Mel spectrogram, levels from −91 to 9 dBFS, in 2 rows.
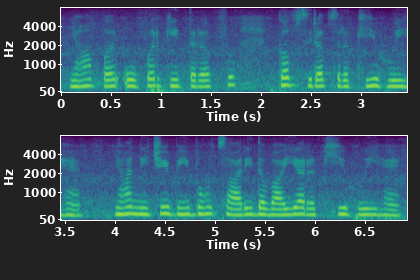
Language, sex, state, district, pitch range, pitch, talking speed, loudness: Hindi, female, Uttar Pradesh, Saharanpur, 210-230 Hz, 220 Hz, 165 wpm, -14 LUFS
